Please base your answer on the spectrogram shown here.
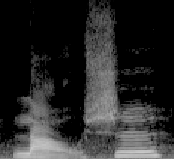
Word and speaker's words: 老师: I'll say the syllables of 老师 slowly. La, ao, lao, lao, shi. Now, say 老师 with me. 老师.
